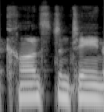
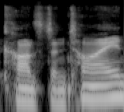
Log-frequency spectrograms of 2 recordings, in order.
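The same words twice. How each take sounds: First: Put-on Constantine ending like "teen"; usual Constantine pronunciation. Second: Constantine ending like "tine", rhyming with "fine"; Sandman's Constantine pronunciation. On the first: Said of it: "or as the Sandman pronounced it". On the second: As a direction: say Constantine with a final "-tyne". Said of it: "as the Sandman pronounced it". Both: Shown as a demonstration.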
